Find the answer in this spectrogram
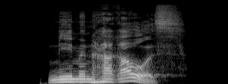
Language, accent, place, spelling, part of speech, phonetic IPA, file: German, Germany, Berlin, nehmen heraus, verb, [ˌneːmən hɛˈʁaʊ̯s], De-nehmen heraus.ogg
- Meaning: inflection of herausnehmen: 1. first/third-person plural present 2. first/third-person plural subjunctive I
